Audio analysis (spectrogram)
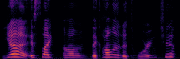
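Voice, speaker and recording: Woman game streamer, kinda high bright voice, chatty and giggly. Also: normal speed, no echo. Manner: animated, giggly, chatty reactions. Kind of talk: casual livestream chat with read-aloud game lines.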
